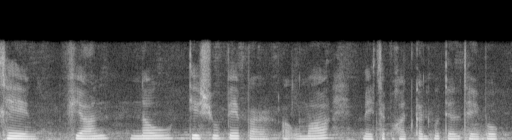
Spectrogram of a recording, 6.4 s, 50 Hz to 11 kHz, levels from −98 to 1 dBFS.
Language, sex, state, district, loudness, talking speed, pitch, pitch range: Mizo, female, Mizoram, Aizawl, -15 LUFS, 140 wpm, 195 Hz, 185-215 Hz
